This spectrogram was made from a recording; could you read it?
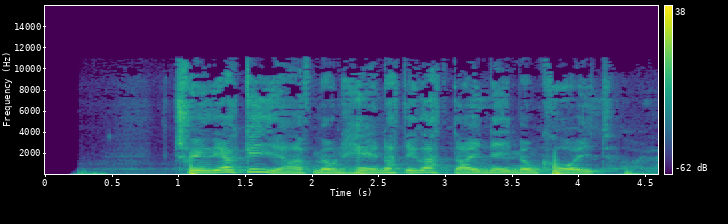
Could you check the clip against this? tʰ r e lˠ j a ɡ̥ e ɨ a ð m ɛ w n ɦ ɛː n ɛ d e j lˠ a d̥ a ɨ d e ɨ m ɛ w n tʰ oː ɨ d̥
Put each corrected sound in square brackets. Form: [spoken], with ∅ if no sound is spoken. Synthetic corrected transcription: tʰ r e lˠ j a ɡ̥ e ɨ a [v] m ɛ w n ɦ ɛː n [a] d e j lˠ a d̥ a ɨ [n] e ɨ m ɛ w n [kʰ] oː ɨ d̥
